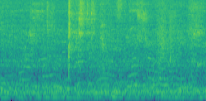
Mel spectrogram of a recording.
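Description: Shop background: indistinct voices over a steady low hum, with one light click a little under a second in.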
